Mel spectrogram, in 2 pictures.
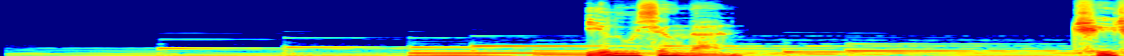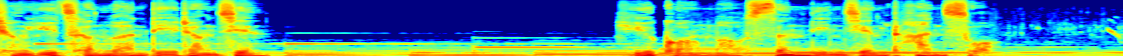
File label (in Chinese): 情感类; 一路向南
